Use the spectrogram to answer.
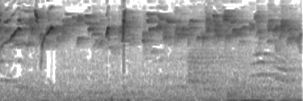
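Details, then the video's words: European goldfinch of the parva form, Algerian El Bordj type, just out of moult, singing: a short burst of high twittering notes with bright upward sweeps, then a softer sustained chattering trill. "Chardonneret Parva Cravaty D'el Bordj Sortie De Mue Repassage"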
